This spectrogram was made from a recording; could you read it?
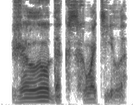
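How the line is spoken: Grumbling mutter. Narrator (Russian): пробурчал Рон

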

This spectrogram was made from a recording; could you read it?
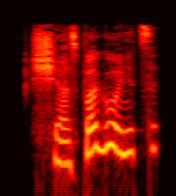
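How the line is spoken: Declaring, sobbing with laughter. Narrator (Russian): заявил Одноглаз, рыдая от смеха

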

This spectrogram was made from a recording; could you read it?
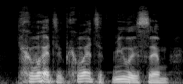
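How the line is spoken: Laughing. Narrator (Russian): засмеялся я

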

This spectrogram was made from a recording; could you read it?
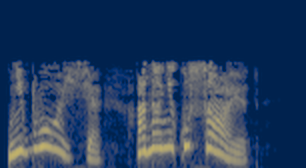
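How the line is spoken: Boy shouting. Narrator (Russian): мальчик, который правил, мне крикнул

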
